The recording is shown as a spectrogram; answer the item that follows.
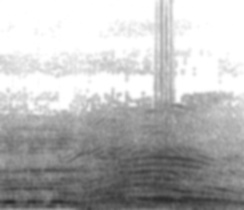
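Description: One voice holds a long sung note through a microphone, and about three-quarters of a second in a group of voices breaks in with loud shouts and cheers that slide up and down in pitch.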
